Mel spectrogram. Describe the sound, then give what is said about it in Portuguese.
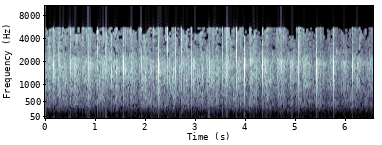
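Steady applause from an audience at a Câmara Municipal de Garça ceremony honoring the Lions Clube, many hands clapping in a dense patter with sharper individual claps standing out, continuing evenly throughout with no voices on top. “Então, para todos nós, todos vocês, uma grande salva de palmas.”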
